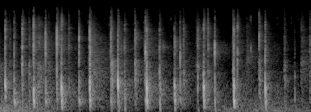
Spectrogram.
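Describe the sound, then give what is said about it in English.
A game show prize wheel spins, giving a run of many sharp, evenly spaced ticks that stand alone at a moderate level and keep a steady clicking rhythm. “Spin that wheel.”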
